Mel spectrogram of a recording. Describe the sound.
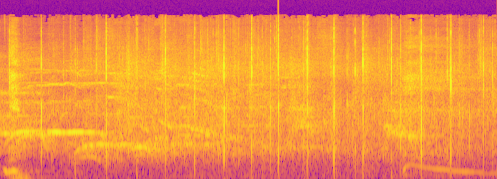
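An audience of students breaks into scattered applause, many sharp irregular claps that thin out over a few seconds, with faint voices and cheering murmurs mixed underneath.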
